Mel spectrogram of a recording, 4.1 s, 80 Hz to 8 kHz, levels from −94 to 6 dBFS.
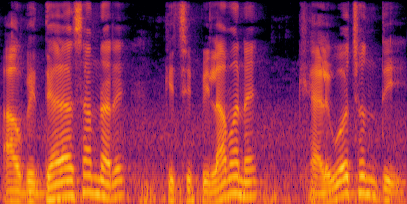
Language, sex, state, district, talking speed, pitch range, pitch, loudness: Odia, male, Odisha, Khordha, 90 wpm, 110-165 Hz, 145 Hz, -14 LUFS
